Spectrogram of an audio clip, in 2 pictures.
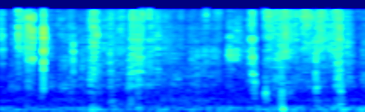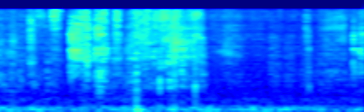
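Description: Book pages rustle and slide as they are turned by hand.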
